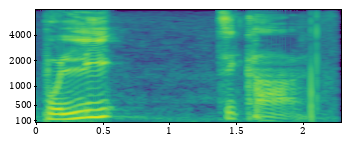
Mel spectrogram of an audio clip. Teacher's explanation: The stress for political is in the second syllable.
